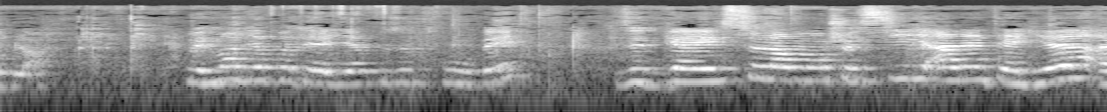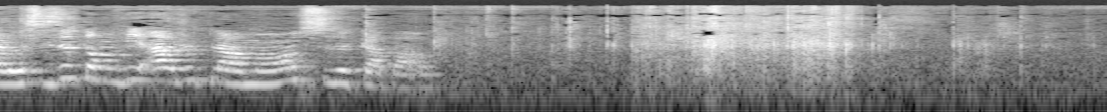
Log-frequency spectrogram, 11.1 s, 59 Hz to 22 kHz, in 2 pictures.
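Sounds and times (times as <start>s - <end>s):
plastic bag rustling: 7.8s - 11.0s.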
